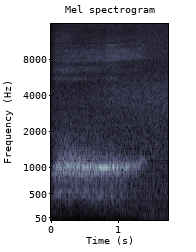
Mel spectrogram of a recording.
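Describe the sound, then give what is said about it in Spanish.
A deep breath let out during a guided breathing exercise, a long, steady, airy exhale lasting over a second before fading, heard alone without talk. “Respiren hondo.”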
